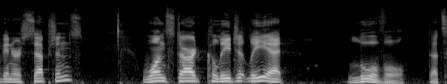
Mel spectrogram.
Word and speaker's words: Louisville: team leading five interceptions one starred collegiately at louisville that's how you say it louisville louisville the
